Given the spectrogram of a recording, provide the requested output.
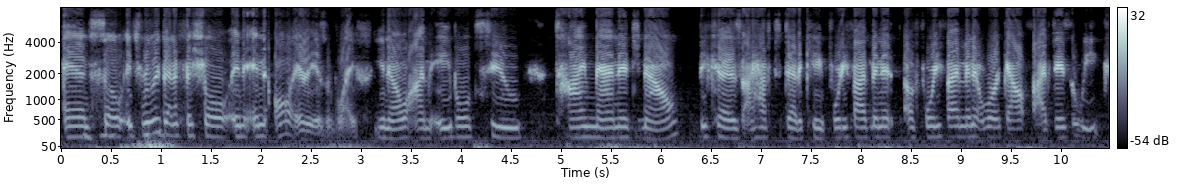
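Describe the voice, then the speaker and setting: Noticeable background noise fills the clip. Over it, a woman speaks at a moderate pace. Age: 30s. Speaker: fitness class instructor and church friend. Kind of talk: casual chat. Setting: outdoors.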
